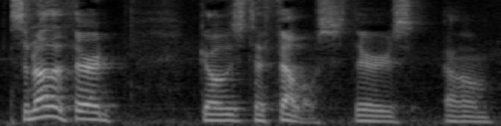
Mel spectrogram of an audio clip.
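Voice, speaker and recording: Speaking a little slowly but with animation, this man has a mid-range voice that sounds pushed and bright. He's an animal rights activist on a casual home livestream, urging viewers directly and earnestly, captured on a phone or laptop.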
